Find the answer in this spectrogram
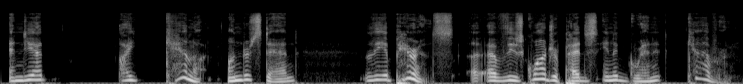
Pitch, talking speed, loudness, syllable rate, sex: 180 Hz, 115 wpm, -19 LUFS, 5.2 syllables/s, male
